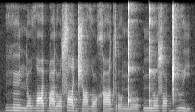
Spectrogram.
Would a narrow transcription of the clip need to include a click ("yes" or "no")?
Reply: yes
